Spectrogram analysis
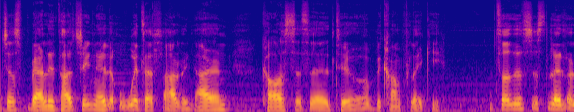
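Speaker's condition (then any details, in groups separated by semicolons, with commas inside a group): Cerebral palsy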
